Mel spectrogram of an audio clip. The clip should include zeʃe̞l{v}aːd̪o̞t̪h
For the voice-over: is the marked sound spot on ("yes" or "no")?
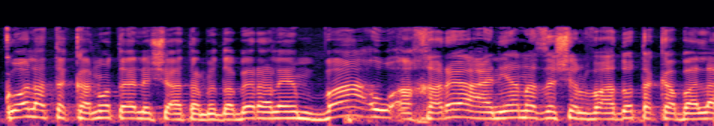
yes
